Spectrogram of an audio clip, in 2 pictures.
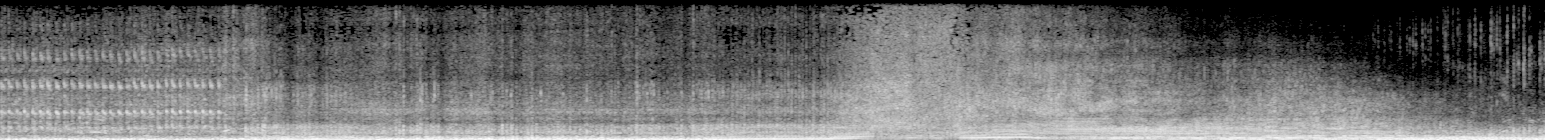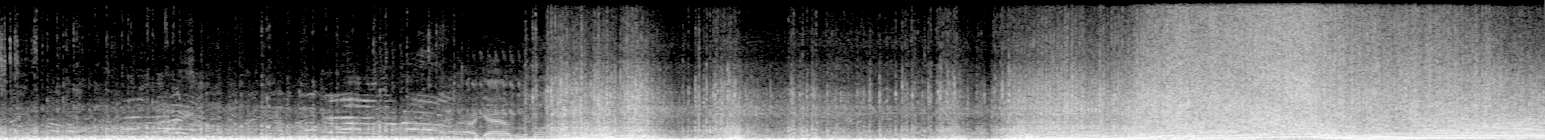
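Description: Race car engines running at a street drag race. The engine note rises in pitch as a car accelerates, about a quarter of the way in and again near the end, with loud bursts of revving in between.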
